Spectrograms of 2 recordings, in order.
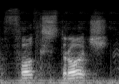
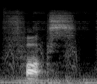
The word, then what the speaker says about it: foxtrot: caso em particular pessoal apesar de na regra o correto se a pronúncia foxtrot não é claro você ouve pela companhia e brasil afora o pessoal pronunciar apenas da primeira parte fox assim teoricamente isso não é correto mas muitas vezes os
